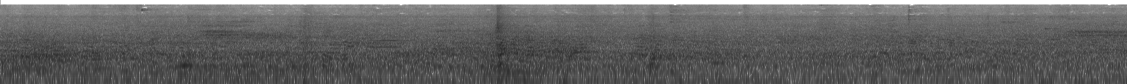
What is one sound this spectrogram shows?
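A crowd of people chatter steadily nearby.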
